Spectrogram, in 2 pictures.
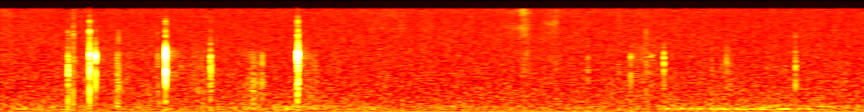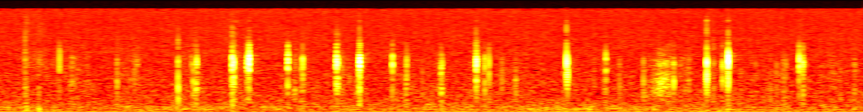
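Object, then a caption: Small plastic squeeze tube. Long nails tap and scratch a small white plastic cosmetic cream squeeze tube held in the hands. About two dozen quiet, bright, sharp clicks fall at irregular intervals over a faint hiss, each dying away instantly, with light scratching between them.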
